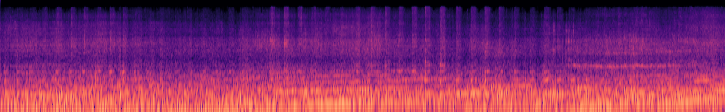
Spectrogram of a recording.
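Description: Engine of a stripped-out beater race car running hard on the track, heard from inside the bare cabin, its pitch rising and falling with the throttle. Through the middle, a series of sharp rattling clicks, about three or four a second, sounds over the engine.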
